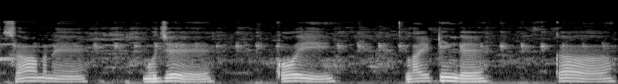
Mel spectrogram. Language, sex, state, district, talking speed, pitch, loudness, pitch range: Hindi, male, Rajasthan, Bikaner, 50 wpm, 135 Hz, -16 LUFS, 125-150 Hz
